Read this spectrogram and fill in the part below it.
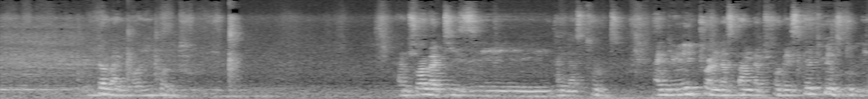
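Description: A man speaks calmly and clearly, as if teaching.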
